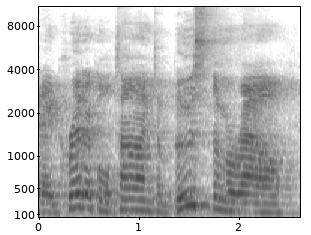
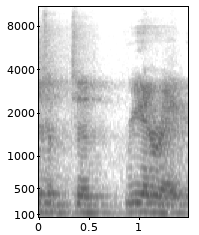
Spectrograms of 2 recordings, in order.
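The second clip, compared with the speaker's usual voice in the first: ordinary talk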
